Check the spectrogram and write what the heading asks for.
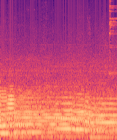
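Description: Large high-school wind band playing a slow passage, the brass holding sustained chords with the low brass prominent.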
